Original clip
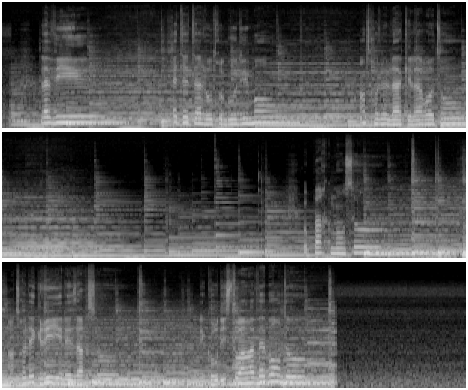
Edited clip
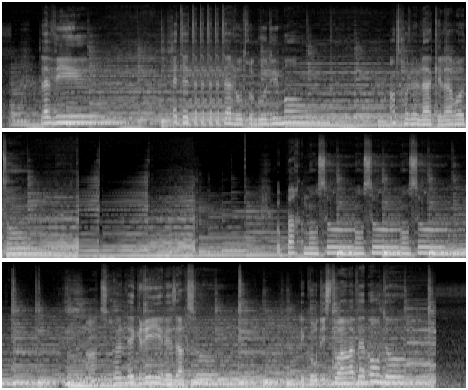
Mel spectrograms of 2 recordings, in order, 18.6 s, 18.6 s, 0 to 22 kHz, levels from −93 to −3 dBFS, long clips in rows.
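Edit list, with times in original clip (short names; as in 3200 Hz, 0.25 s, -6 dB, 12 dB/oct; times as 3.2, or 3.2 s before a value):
2.49 stutter 0.10 s, 5 plays
6.82–8.35 reverse
9.04–9.8 cut
10.65–11.26 loop, 3 plays
12.29–12.76 stretch 2×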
